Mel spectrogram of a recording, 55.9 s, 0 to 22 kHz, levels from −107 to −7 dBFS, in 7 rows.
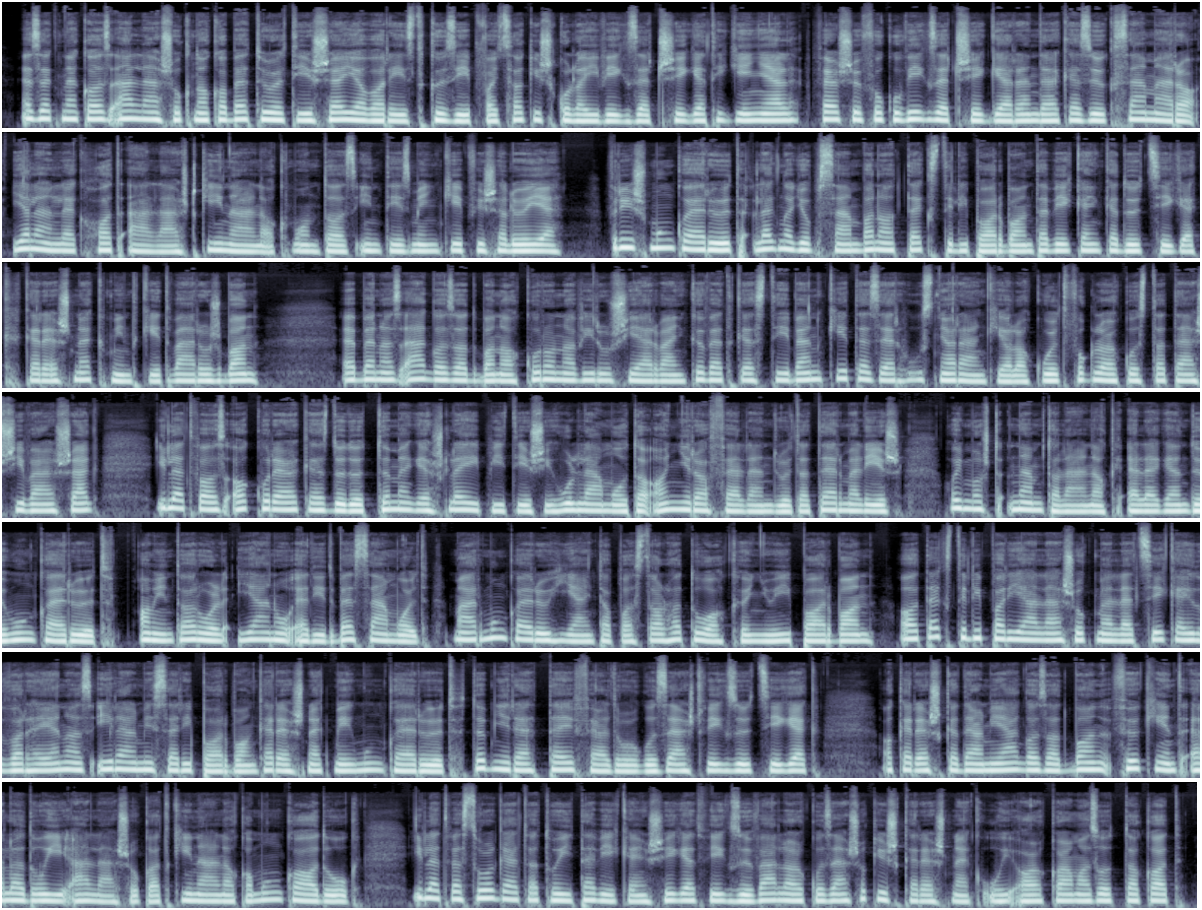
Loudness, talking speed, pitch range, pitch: -21 LUFS, 115 wpm, 160-190 Hz, 175 Hz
